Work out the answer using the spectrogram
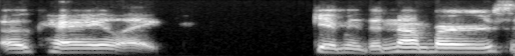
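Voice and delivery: ordinary delivery

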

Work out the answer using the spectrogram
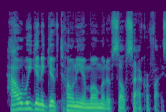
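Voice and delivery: ordinary delivery

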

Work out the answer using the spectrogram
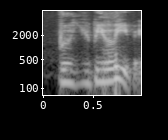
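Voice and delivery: hurried and impatient. Reading a story, the narrator voices a creature, hurried and impatient. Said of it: "the creature asks hurriedly, growing ever impatient".

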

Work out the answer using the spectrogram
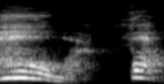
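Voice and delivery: very high, loud, shrill yell. Retelling seeing red light in the closet at night: imitating own past yell. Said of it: "I yelled that".

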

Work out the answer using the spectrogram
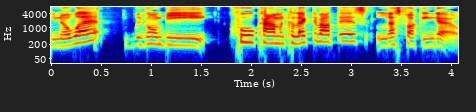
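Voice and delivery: ordinary delivery

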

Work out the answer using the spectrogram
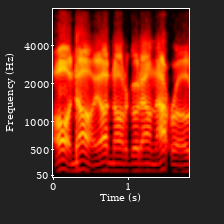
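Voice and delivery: thick, laid-on, exaggerated Maine accent. Describing an actor's role in a Stephen King movie, doing his thick Maine accent. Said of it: "he has like the thick Maine accent".

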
